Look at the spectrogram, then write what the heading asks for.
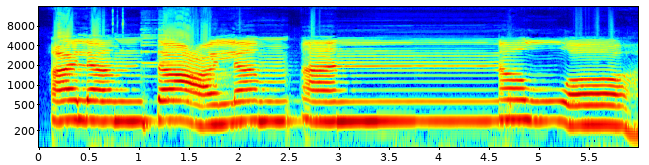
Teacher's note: ان اللہ میں نون مشدد ہے، نون مشدد اور میم مشدد پر ہمیشہ غنہ ہوتا ہے. لفظ اللہ کو ہم موٹا پڑھیں گے کیونکہ لفظ اللہ سے پہلے زبر آیا ہے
